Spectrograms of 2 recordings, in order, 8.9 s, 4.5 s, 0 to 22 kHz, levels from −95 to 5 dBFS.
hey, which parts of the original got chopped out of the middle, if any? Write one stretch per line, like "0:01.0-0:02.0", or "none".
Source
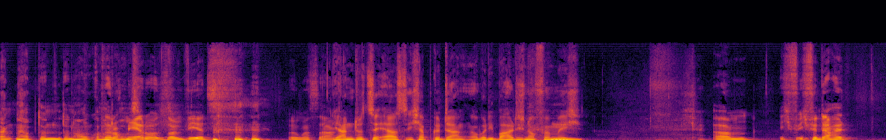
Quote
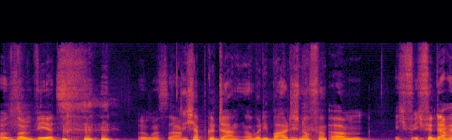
0:03.3-0:04.1
0:05.5-0:07.1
